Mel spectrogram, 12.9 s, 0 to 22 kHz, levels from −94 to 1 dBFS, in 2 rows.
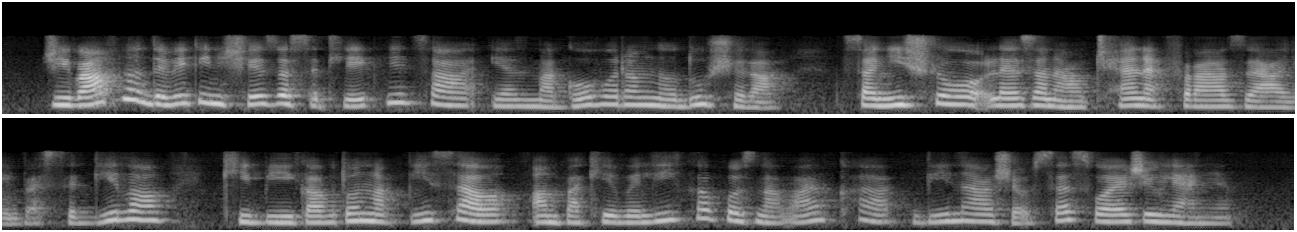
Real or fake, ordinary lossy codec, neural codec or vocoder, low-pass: fake; none; codec, 16 kHz, 0.7 kbps, FocalCodec; 7.2 kHz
